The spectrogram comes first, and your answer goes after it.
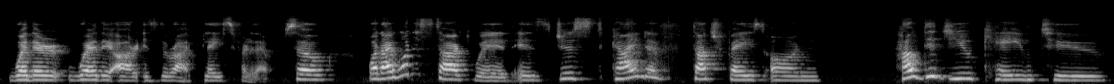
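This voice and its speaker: A woman hosting a casual interview, speaking in a relaxed, hesitant way with frequent fillers and restarts. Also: mid-range voice. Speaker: host.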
